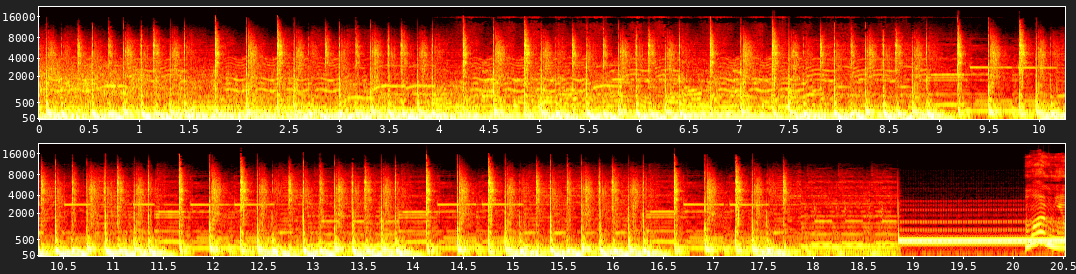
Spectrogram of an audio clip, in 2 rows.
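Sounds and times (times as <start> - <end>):
loud busy beat with punchy drums: 0.0 - 17.9
steady electronic telephone ring tone: 18.8 - 20.5.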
